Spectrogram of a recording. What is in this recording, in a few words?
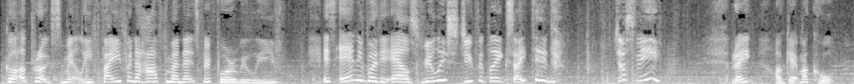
Getting Ready - Scottish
